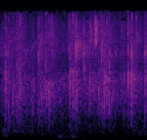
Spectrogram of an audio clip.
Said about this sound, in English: And so if you're a giver, you are making a difference all around the world to people you'll never meet, but you know what, you're doing something. So again, round of applause for you guys.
